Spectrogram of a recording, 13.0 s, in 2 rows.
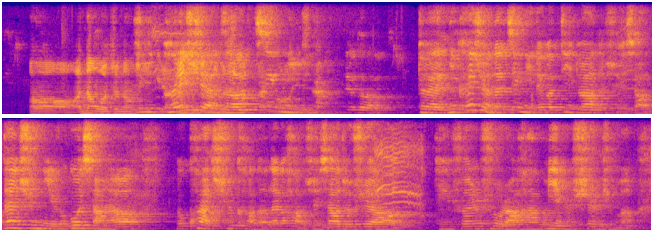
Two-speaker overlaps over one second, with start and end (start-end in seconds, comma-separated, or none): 1.3-3.2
